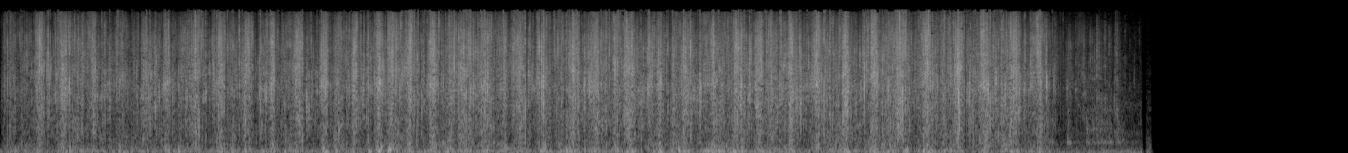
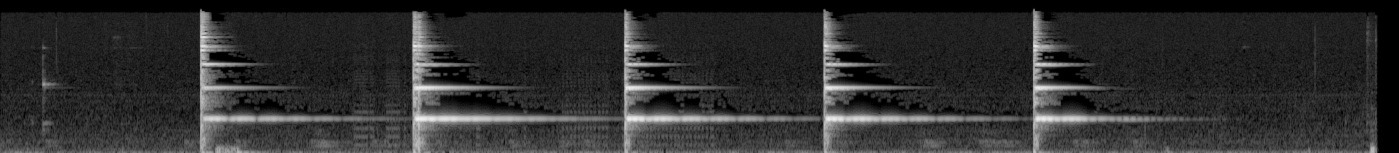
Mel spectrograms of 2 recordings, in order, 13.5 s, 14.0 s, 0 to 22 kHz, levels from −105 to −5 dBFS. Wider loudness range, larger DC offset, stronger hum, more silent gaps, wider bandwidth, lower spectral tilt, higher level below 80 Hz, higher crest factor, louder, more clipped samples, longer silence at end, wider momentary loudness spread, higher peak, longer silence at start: about the same, 5 LU vs 5 LU; neither; neither; neither; about the same, 17 kHz vs 15.5 kHz; first, 0 dB/octave vs 2.5 dB/octave; about the same, -60 dBFS vs -56 dBFS; first, 28 dB vs 22 dB; second, -39 LUFS vs -16 LUFS; neither; first, 2.15 s vs 0.25 s; second, 7 LU vs 25 LU; second, -16 dBFS vs -2 dBFS; second, 0 s vs 2 s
